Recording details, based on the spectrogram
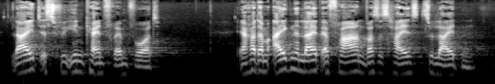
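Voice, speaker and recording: With a normal speaking voice, a man talks at a fairly slow pace and medium pitch, showing ordinary pitch variation and big swings in loudness. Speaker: preacher. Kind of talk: sermon. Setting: church. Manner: earnest, warm and reassuring, pastoral tone; measured, exhorting the congregation directly.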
